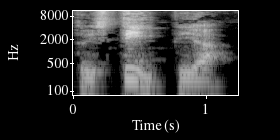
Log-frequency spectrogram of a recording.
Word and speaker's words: tristitia: Entonces, si esa I es breve, el acento recae sobre la sílaba anterior. Entonces yo leo tristitia.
